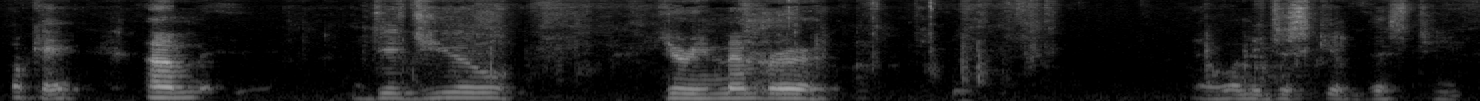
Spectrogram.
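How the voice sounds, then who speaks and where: Man, courtroom prosecutor, warm dark tone, methodical but halting questioning. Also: a little high, fairly even intonation, slight background noise, rough recording. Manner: halting, rephrases questions mid-sentence.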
